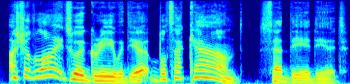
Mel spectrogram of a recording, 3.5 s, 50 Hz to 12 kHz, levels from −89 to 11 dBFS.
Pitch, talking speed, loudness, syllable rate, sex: 160 Hz, 220 wpm, -18 LUFS, 4.7 syllables/s, male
